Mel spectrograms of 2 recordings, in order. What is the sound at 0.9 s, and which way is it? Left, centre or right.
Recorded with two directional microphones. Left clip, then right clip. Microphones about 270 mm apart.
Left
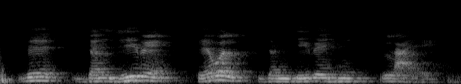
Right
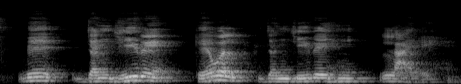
A man's voice, centre.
